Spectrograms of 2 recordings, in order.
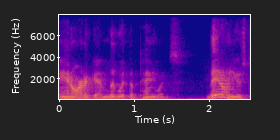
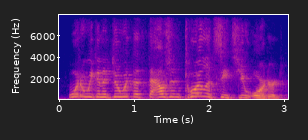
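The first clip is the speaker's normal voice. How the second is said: alarmed shout; 9 semitones higher than usual. Acted. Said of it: "shouted Mister Klutz".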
